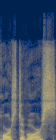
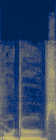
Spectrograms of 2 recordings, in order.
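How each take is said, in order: First: The S at the end of 'hors' is pronounced. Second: The S at the end of 'hors' is silent. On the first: The speaker calls it wrong. "it's not horse divorce" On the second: The speaker calls it right. "you don't pronounce the S in that"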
